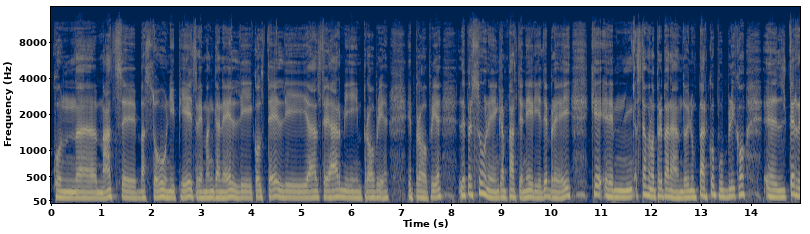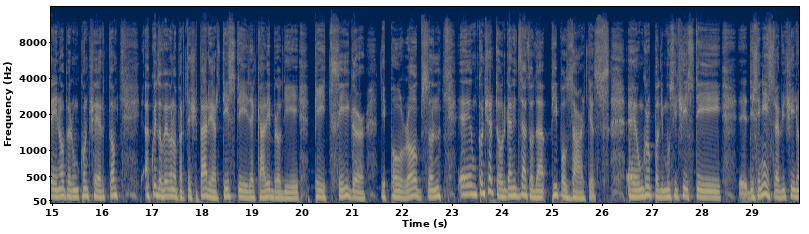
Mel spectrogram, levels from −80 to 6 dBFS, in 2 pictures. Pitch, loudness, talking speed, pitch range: 125 Hz, -22 LUFS, 125 wpm, 115-135 Hz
